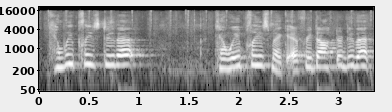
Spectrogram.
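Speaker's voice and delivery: imploring, voice lifted high; heartfelt plea. Real, not acted. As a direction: plead with the whole room. Emotional plea to the audience.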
